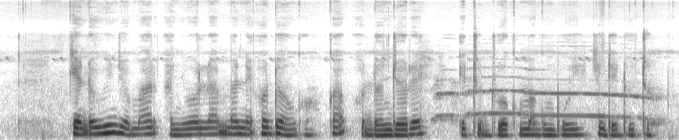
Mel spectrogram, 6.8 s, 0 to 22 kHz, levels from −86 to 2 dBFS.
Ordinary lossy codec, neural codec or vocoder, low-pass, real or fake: none; none; none; real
